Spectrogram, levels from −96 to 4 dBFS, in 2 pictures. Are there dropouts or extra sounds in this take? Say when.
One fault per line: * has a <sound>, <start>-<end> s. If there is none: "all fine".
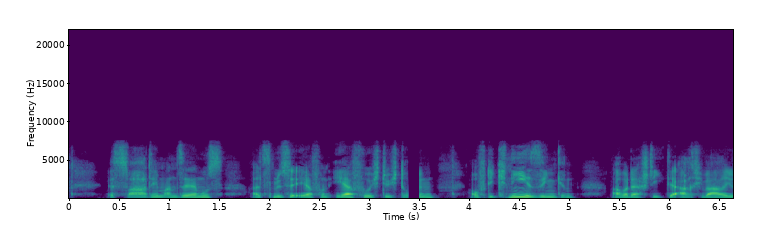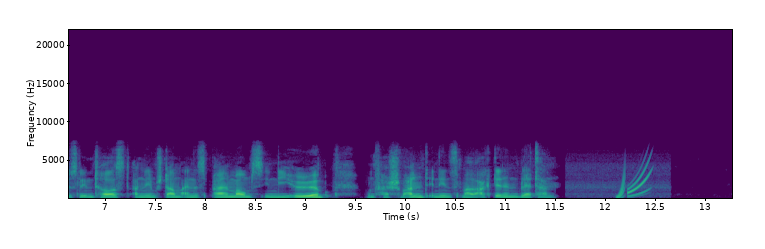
* has a dropout, 3.4-3.5 s
* has a chirp, 12.1-12.5 s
